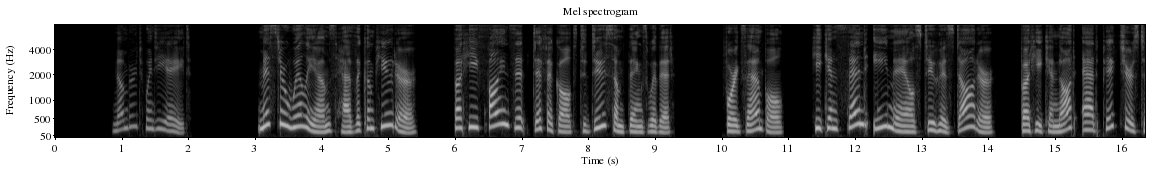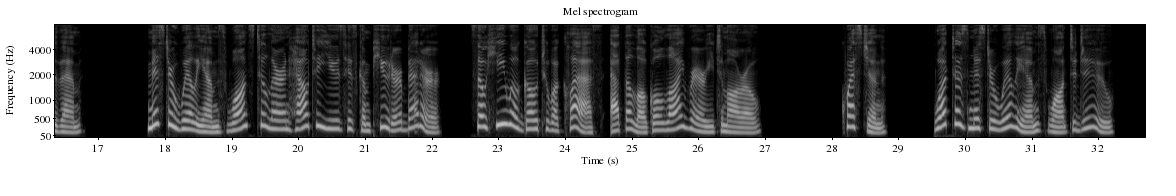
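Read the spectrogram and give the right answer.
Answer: Learn to use his computer better.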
